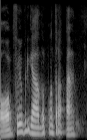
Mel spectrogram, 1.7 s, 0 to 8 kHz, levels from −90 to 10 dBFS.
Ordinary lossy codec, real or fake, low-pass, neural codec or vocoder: none; fake; 7.2 kHz; codec, 16 kHz, 2 kbps, FreqCodec, larger model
